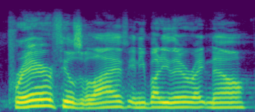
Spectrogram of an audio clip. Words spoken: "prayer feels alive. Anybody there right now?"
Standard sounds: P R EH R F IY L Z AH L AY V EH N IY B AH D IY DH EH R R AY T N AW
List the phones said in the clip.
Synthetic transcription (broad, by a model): P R EH R F IY L Z AH L AY V EH N IY B AH D IY DH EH R R AY T N AW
